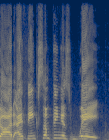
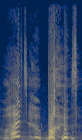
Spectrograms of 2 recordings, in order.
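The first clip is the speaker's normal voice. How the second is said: giggling; 5 semitones higher than usual. Real, not acted. Giggling at cult joke.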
